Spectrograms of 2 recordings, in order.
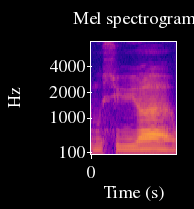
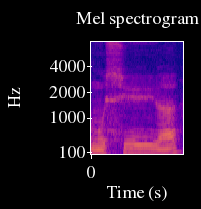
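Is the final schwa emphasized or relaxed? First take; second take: emphasized; relaxed. First: The final schwa is stressed and emphasized. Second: The final schwa is soft and relaxed. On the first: The speaker calls it wrong. "and not moussu, where you really emphasize the schwa" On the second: The speaker calls it right. "the important sound here is the U, and then the schwa releases from that"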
